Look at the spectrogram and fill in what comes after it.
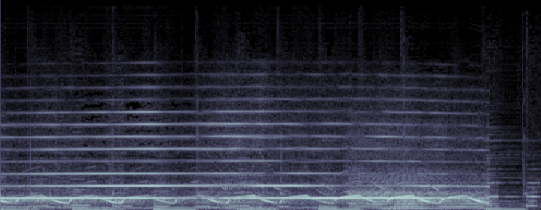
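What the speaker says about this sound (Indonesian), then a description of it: "Wah, ini mobil pemadam kebakaran." A toy fire truck siren wails up and down in quick, regular sweeps, loud and close, over a pulsing electronic beat that stops abruptly.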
